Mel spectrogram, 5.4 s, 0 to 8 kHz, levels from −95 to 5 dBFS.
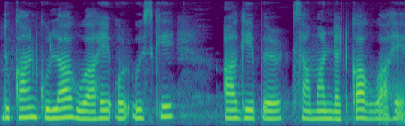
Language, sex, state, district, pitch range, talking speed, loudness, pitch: Hindi, female, Arunachal Pradesh, Papum Pare, 185-215 Hz, 135 wpm, -17 LUFS, 195 Hz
